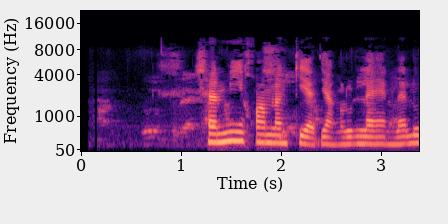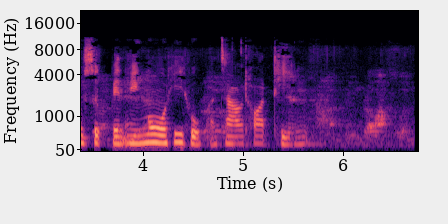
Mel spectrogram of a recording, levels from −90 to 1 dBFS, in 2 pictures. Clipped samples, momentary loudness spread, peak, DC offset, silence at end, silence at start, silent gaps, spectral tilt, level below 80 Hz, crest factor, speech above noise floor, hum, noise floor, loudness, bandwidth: under 0.1%; 20 LU; -2 dBFS; under 0.1%; 0.3 s; 0.15 s; none; -5 dB/octave; -68 dBFS; 22 dB; 24 dB; none; -46 dBFS; -22 LUFS; 11.5 kHz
